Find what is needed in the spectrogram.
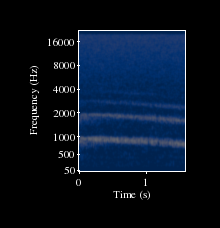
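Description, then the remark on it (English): An emergency siren holds a steady, sustained wail, its pitch sagging slightly as it goes by. No one speaks over it. “Just even that inclusion of that, the sound of that siren.”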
